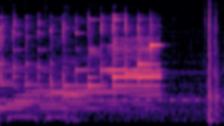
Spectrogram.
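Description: An alarm ringtone plays a quick, repeated electronic melody of bright beeping notes for about two seconds, then cuts off abruptly, followed by a short clatter; no talking.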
